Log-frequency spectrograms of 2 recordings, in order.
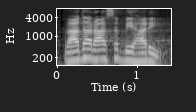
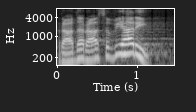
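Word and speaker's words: Radha Rasa Bihari: now what is the name of our D radhar rasa bihari actually technically word is radhar Ras vihari but because our parara is coming from Bengal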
